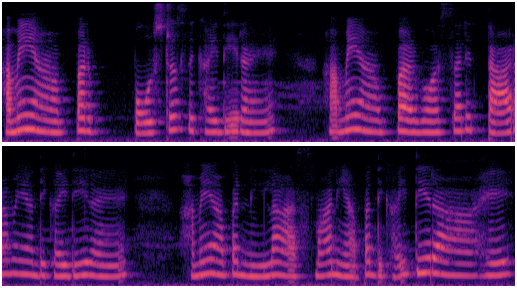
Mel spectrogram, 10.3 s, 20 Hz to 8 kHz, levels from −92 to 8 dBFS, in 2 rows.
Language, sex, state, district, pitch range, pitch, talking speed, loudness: Hindi, female, Maharashtra, Sindhudurg, 240-270 Hz, 255 Hz, 185 wpm, -34 LUFS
